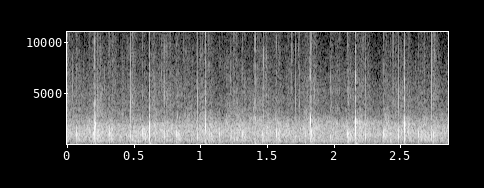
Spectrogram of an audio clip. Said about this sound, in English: If you helped with Coated in Love, would you stand up for just a moment? Would you stand right where you're at if you helped out in Coated in Love? Would you just give them a big, big, big round of applause?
